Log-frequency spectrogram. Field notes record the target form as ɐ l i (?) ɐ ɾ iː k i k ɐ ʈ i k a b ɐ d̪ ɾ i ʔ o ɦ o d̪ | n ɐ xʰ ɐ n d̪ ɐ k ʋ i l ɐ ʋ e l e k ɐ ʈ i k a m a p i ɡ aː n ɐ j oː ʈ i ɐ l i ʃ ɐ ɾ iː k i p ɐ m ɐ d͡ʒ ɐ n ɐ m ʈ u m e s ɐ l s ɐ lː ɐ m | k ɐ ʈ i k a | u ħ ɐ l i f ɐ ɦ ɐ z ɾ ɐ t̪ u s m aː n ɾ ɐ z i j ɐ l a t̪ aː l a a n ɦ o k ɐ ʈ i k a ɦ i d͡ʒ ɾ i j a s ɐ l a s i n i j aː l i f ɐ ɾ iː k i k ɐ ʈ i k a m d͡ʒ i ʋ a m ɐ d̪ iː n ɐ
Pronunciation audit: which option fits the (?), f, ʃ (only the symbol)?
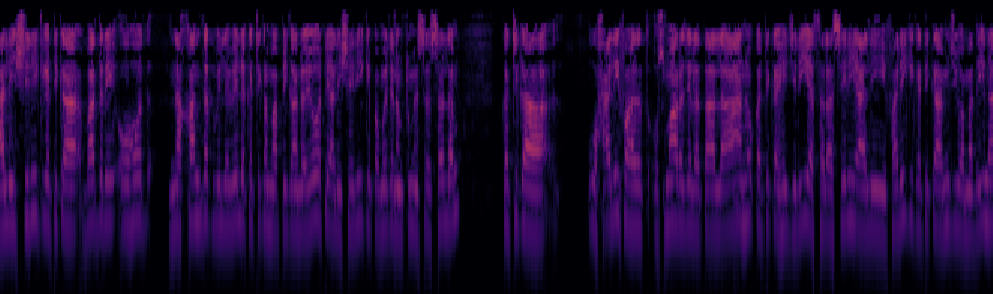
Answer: ʃ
